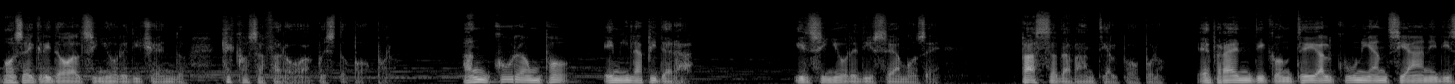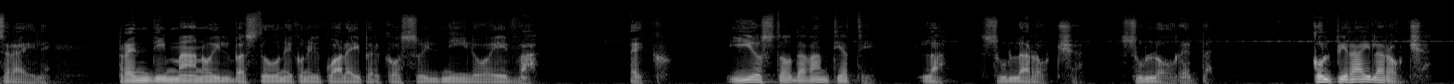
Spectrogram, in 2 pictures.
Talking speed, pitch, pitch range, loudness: 125 wpm, 80 Hz, 70-95 Hz, -31 LUFS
